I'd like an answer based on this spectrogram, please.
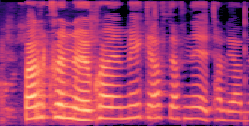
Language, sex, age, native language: Icelandic, male, 11, Icelandic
